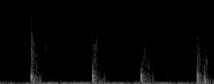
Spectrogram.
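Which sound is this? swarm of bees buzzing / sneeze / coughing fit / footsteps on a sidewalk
footsteps on a sidewalk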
